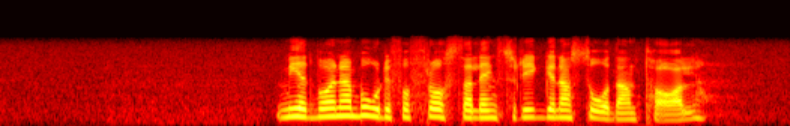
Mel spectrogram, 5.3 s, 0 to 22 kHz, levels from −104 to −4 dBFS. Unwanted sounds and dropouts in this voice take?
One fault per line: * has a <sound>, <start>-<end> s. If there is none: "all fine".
all fine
